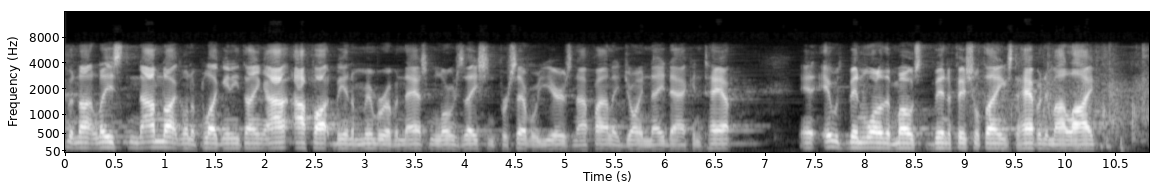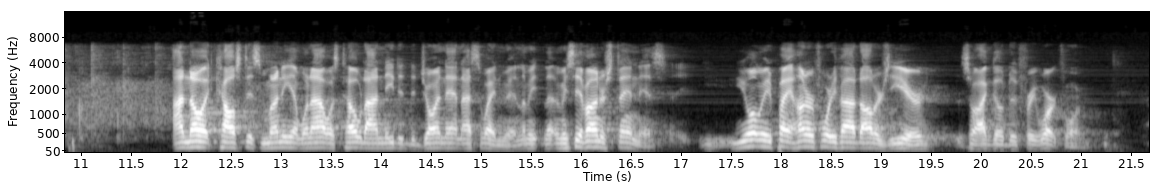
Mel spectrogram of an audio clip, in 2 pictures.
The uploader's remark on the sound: From the TAAP 2015 State Conference on Addiction Studies. At the 2015 TAAP Conference on Addiction Studies in San Antonio, TX in August 2015.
